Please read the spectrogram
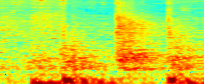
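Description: Dhol barrel drums start playing about a third of a second in: deep, steady low beats with sharper stick strikes over them.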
